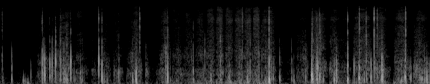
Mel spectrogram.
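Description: A yellow pencil tip scratches across the surface of a crumpled brown kraft paper mailer on a table, near its printed logo. The result is a dense run of short, dry scratching and crinkling ticks with brief crackly bursts and almost no ring.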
